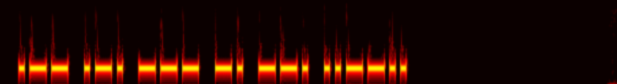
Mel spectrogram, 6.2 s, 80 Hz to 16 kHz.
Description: Morse code, heard as a keyed tone, about 22 wpm, 700 Hz. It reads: WRONG?
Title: Sentences from Top 1000 Words - Review Part 6 - 22wpm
